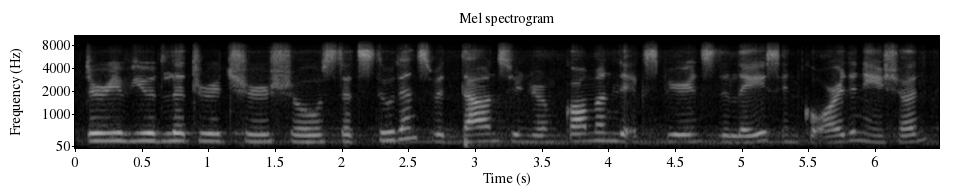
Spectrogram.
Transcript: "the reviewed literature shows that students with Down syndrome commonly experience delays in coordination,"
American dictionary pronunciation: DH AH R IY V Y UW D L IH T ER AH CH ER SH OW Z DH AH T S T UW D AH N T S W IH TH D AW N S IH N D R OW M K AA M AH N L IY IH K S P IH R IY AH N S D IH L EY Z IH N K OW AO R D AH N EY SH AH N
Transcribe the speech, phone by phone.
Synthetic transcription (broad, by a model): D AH R IY V Y UW D L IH T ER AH CH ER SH OW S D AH T S T UW D AH N T S W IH D AW N S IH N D R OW M K AA M AH N L IY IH K S P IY R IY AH N S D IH L EY S IH N K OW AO R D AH N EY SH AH N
